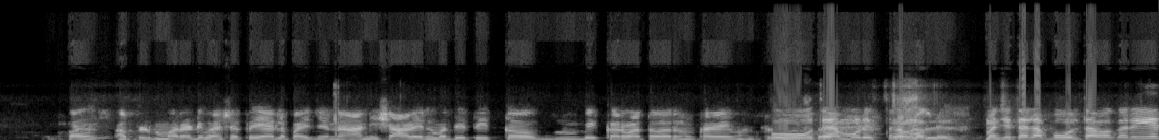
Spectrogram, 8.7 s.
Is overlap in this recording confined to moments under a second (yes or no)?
yes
